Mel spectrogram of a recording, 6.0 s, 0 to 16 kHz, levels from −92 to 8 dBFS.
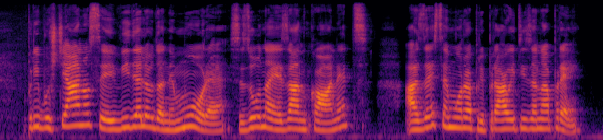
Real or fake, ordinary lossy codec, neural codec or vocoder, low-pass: real; none; none; 14.4 kHz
